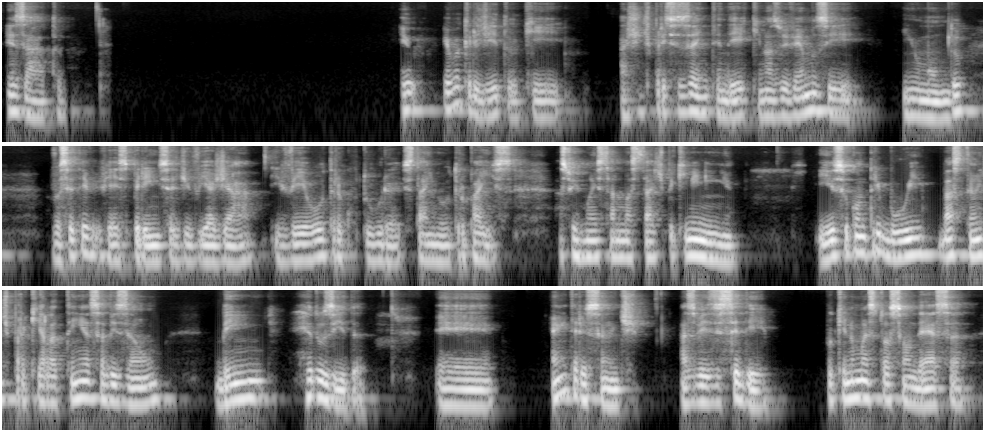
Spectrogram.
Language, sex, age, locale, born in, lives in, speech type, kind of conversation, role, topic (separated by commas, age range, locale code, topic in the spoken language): Portuguese, male, 30-34, pt-BR, Brazil, Portugal, conversation, advice, advisor, Como posso quebrar o silêncio e lidar com o ressentimento entre membros da minha família?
